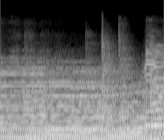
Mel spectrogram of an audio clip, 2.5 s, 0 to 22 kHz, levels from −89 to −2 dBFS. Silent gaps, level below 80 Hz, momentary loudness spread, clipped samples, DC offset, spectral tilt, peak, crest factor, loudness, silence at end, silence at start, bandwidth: none; -24 dBFS; 2 LU; under 0.1%; under 0.1%; -7 dB/octave; -2 dBFS; 14 dB; -17 LUFS; 0 s; 0 s; 9.6 kHz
